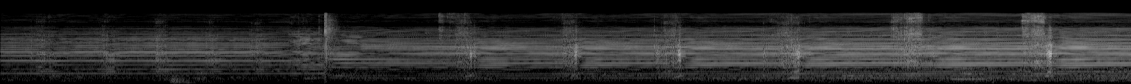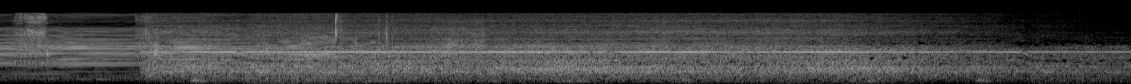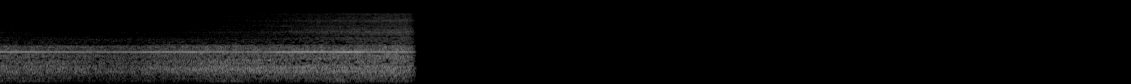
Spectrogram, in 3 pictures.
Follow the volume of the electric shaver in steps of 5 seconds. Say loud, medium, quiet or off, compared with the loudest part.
medium, loud, loud, medium, off, off, off.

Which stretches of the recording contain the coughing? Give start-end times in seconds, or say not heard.
not heard.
